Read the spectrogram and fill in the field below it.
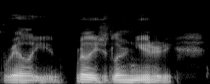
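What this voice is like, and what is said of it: Imitates another person's voice. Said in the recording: “that's not a very good impression of him”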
